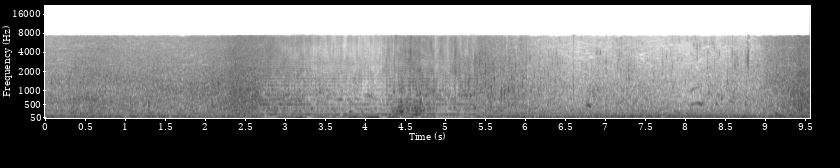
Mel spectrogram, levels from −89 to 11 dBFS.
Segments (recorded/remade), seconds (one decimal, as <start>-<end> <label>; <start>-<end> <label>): 0.0-2.7 recorded; 2.7-5.4 remade; 5.4-9.6 recorded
